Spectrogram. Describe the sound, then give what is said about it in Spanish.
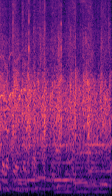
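An audience claps in a dense, steady wash of applause that stays loud and even throughout, with voices faintly mixed in underneath. “Ahora no podéis aplaudir si no queréis, porque voy a decir, y un servidor,”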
